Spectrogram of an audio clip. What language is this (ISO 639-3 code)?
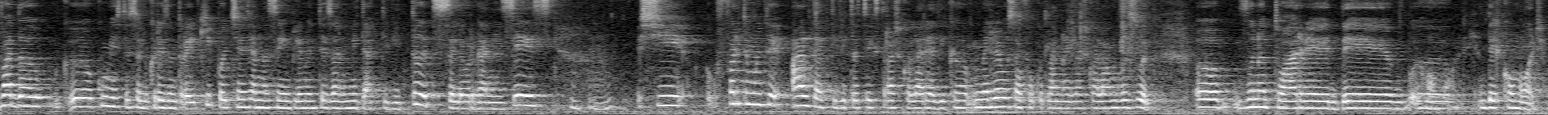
ron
